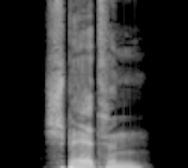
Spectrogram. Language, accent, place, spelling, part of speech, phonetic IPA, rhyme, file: German, Germany, Berlin, spähten, verb, [ˈʃpɛːtn̩], -ɛːtn̩, De-spähten.ogg
- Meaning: inflection of spähen: 1. first/third-person plural preterite 2. first/third-person plural subjunctive II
